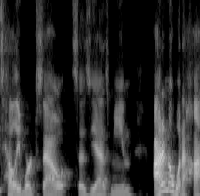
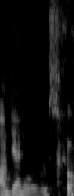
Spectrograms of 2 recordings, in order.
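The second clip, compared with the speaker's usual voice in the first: very quiet, low, hushed, flat monotone drone; 4 semitones lower, 13 dB quieter than usual. Imitating how he introduces himself, in a quiet flat monotone. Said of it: "such a monotone voice. He's so quiet".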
